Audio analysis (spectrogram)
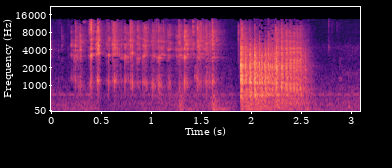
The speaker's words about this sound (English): So you're just rolling five dice.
